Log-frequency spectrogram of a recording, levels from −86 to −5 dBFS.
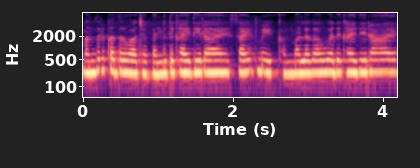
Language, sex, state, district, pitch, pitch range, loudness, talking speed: Hindi, female, Chhattisgarh, Bastar, 240 Hz, 235-245 Hz, -14 LUFS, 260 wpm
